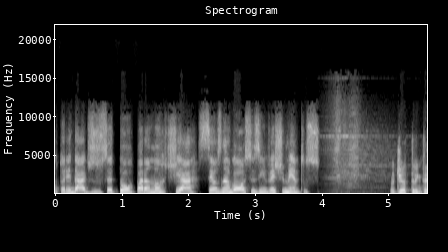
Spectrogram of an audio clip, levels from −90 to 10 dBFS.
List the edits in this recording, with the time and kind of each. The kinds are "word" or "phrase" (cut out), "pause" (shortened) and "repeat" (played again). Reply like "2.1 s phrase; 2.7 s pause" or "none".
none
